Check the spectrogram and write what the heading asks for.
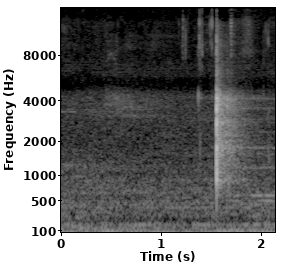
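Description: A kitchen knife slicing a bar of soap base, with one sharp knock of the blade on the plastic cutting board about one and a half seconds in, over a low steady hum.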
